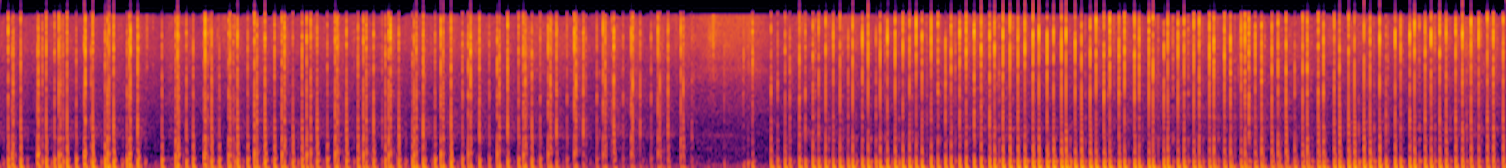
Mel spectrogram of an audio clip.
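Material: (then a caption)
Plastic. A small, transparent, hollow plastic container is turned upside down and tapped rapidly on its base and sides with the fingertips. The result is a dense stream of short, dry, low hollow taps that briefly thins out around the middle before resuming more strongly.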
